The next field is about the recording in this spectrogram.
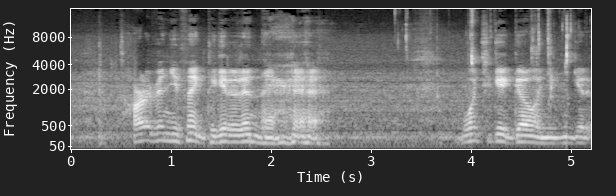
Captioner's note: laughs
